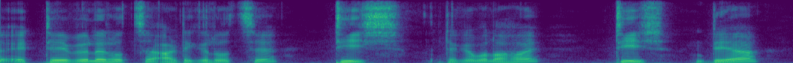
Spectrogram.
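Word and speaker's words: Tisch: তাই না তাহলে এই টেবিলের হচ্ছে আর্টিকেল হচ্ছে টিশ এটাকে বলা হয় টিশ দেয়ার টিস দা টেবিল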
